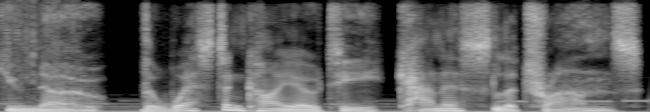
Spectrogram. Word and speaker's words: Canis latrans: The western coyote, Canis latrans, pronounced Canis latrans, is a small dog, 25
